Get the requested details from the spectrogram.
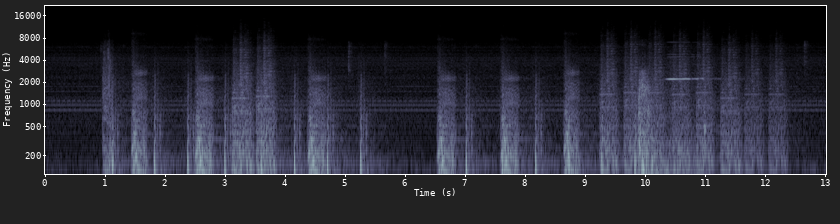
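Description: Footsteps thud on rough ground at a steady walking pace.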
